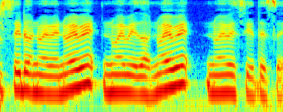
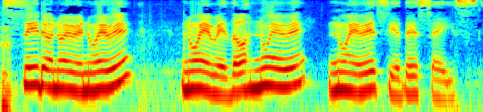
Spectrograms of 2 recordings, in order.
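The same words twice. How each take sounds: First: The number is said at normal, faster speed. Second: The number is said slowly, like a radio announcer.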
